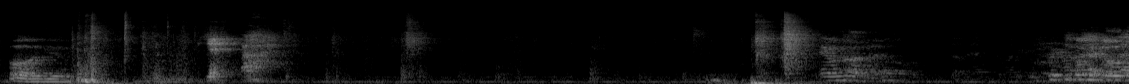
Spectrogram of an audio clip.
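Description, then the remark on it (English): A door opens with a few sharp knocks and clunks as a friend arrives, while people talk excitedly over and around the sounds. “That's Javi at the door.”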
